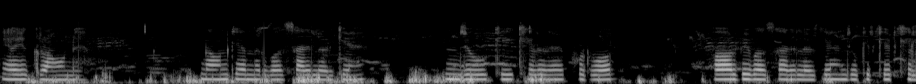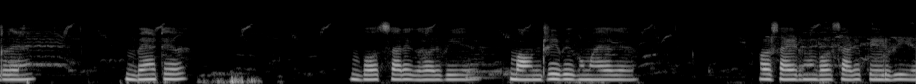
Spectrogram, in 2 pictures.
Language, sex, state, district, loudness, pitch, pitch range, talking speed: Hindi, female, Bihar, Lakhisarai, -27 LUFS, 230 Hz, 225-235 Hz, 145 wpm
